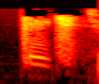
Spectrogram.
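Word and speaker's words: Tüch: Tooch. Is that right? – Tooch.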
